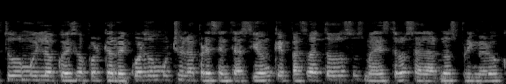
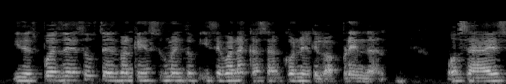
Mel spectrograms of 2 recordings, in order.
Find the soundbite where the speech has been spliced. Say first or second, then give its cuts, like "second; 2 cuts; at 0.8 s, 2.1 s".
second; 3 cuts; at 1.3 s, 2.0 s, 3.1 s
